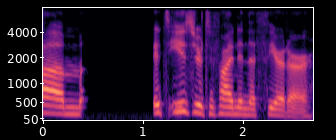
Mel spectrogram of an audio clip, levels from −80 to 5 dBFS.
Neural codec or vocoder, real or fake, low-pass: none; real; 7.2 kHz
